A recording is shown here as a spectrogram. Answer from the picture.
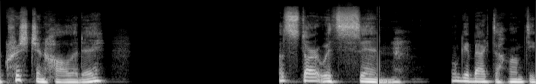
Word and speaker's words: Sin: They called that Sin. In the ancient language, sometimes they would pronounce it with a sh sound. So they would say Sheen, which is why they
